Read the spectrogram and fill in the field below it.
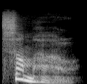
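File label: "somehow", British English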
